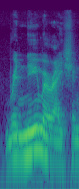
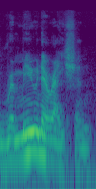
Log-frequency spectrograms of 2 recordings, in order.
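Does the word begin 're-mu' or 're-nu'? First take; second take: re-nu; re-mu. First: The word begins with re-nu, like numbers. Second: The word begins with re-mu, m before n. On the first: The speaker calls it wrong. "But I always say remuneration because that sounds like it makes more sense" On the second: The speaker calls it right. "I think it's meant to be remuneration"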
